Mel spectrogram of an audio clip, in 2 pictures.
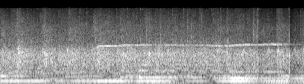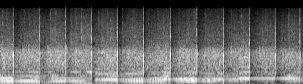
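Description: Congregation at a Spanish-language Christian church service breaks into sustained applause over steady music tones, the dense clapping thinning toward the end into louder, evenly spaced claps.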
